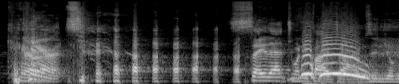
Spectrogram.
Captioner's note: laugh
